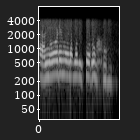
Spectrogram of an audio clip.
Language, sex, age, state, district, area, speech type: Kannada, female, 18-30, Karnataka, Chamarajanagar, urban, conversation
